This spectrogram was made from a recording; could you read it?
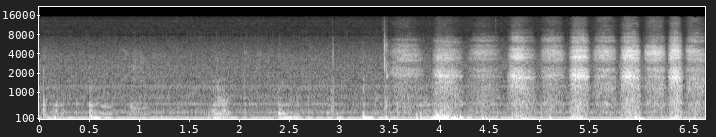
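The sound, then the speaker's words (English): Heavy, rapid breathing right up against the microphone, a run of about eight loud, hissing breaths in steady rhythm after a few seconds of low hum. “Breathing feels so good. Can you hear my breathing?”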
